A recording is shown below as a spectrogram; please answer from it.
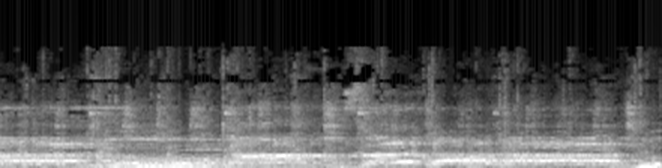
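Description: A woman singing into a microphone over backing music, with a group of voices singing along and hands clapping.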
